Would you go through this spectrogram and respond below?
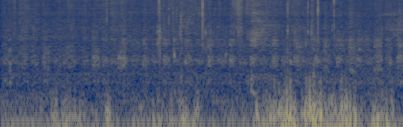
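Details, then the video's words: Two hunting dogs, a Bandog and a Bull Lurcher, pant heavily while cooling off after a hard run: rapid, low, breathy huffs, roughly three to four a second, growing louder toward the end. "Bandog and Bull Lurcher cooling off after a hard run"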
